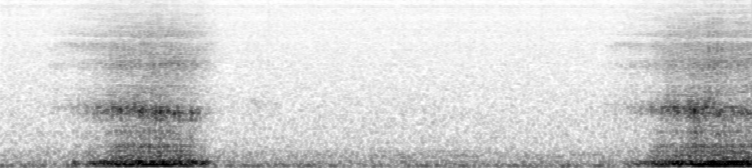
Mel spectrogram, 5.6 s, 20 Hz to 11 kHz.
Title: Snoring sound… #2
